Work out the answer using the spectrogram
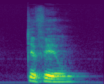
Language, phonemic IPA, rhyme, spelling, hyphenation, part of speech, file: Dutch, /təˈveːl/, -eːl, teveel, te‧veel, noun / adverb, Nl-teveel.ogg
- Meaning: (noun) excess; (adverb) alternative spelling of te veel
